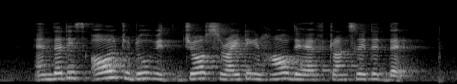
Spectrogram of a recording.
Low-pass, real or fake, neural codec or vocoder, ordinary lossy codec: 7.2 kHz; real; none; none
